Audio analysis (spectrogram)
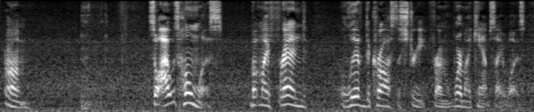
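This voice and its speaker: With an American accent, the speaker goes at a fairly slow pace with long, frequent pauses against noticeable background noise. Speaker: vlogger telling life stories. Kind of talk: casual storytelling monologue. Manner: halting, many fillers.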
